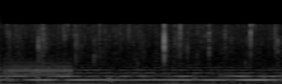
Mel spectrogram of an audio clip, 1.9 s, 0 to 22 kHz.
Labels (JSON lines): {"label": "biophony, midshipman", "recorder": "SoundTrap 500"}
{"label": "biophony, croak", "recorder": "SoundTrap 500"}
